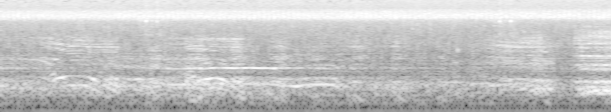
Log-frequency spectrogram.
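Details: Red deer stag bellowing on an alpine pasture in the mountains during the September–October rut: wavering, moaning harmonic roars drawn out over several seconds, with a steady hum and hiss behind.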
